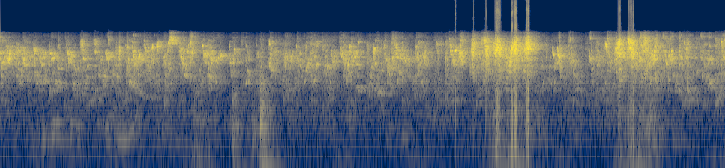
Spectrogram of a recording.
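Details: Budgerigar keeping up a busy, scratchy warble of rapid chirps and squeaks, growing louder in the second half, where several sharp clicking taps cut through the chatter.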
